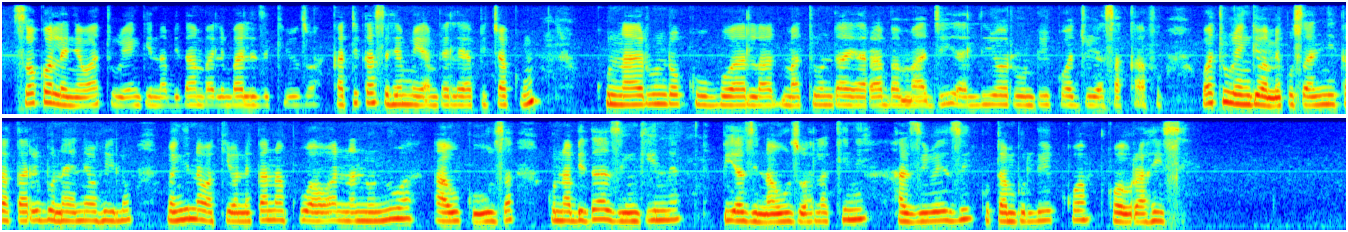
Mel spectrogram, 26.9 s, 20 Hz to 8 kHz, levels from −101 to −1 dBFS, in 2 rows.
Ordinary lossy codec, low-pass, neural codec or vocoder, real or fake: MP3, 64 kbps; 7.2 kHz; none; real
